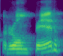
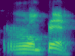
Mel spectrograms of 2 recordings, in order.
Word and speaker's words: romper: Words that start with an R, you got to roll that R pretty hard. So things like this word, break, not romper, but romper.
